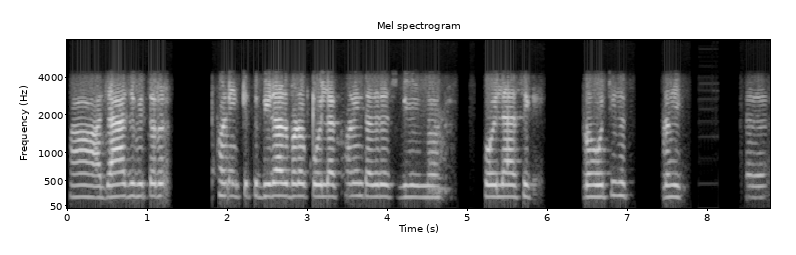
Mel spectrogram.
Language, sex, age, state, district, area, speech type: Odia, female, 30-45, Odisha, Jagatsinghpur, rural, conversation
